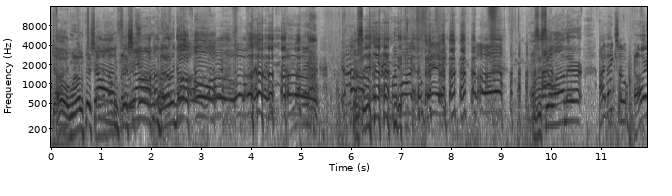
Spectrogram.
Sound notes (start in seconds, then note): 4.1 group laughing; 5.9 laughing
